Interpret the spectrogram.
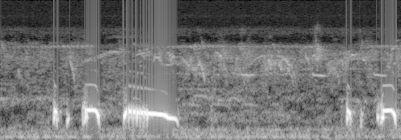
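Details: Spotted dove in a territorial encounter between a decoy and a wild local bird. One complete phrase of short hoots and a long trembling coo, then the next phrase begins after a gap. Faint high chirps are heard in the background.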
